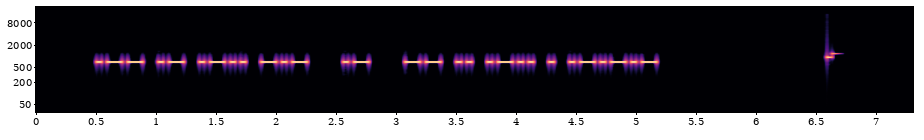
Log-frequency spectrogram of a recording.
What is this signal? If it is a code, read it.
Morse code, heard as a keyed tone, about 28 wpm, 700 Hz. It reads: WALK A MILE.
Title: Sentences from Top 1000 Words - Review Part 1 - 28wpm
